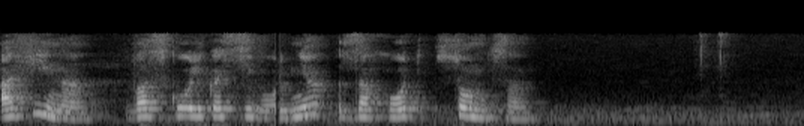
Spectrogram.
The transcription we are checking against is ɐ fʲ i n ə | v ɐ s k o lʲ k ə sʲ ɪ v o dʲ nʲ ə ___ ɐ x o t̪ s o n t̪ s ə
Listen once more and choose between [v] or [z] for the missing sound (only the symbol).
z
